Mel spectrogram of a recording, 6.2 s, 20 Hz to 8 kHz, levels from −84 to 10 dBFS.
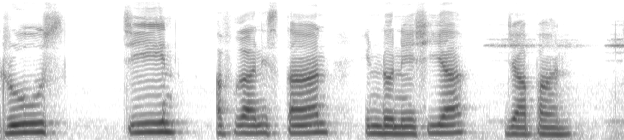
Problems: background sounds at intervals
